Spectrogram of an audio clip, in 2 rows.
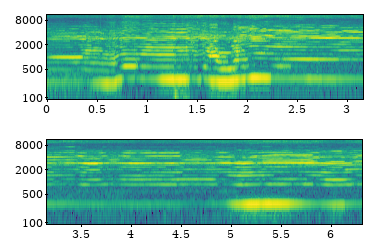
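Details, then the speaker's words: HP 15-cw131ur laptop cooling fan: a thin, steady whistle at one pitch with a brief early wobble over a quiet room. It is very loud, especially at power-on, and also in normal position. The fan is suspected to be dying or worn out. "очень сильно шумит вентилятор особенно при включении сейчас Давайте посмотрим Ну вот это ещё скажем так звук более-менее бывает очень сильный свист непонятно что ну то есть получается вентилятор или сдыхает или уже на грани"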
